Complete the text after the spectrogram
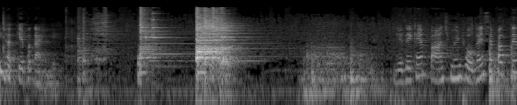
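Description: Food sizzles in a pan.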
